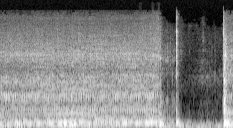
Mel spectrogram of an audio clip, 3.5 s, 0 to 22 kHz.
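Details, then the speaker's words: Mercedes W126 560SEL rear electric seat after repair; even motor whir holding a steady tone for a couple of seconds, then stopping with a clean click, somewhat noisy but moving fine; normal seat motor operation. "Now let's move on both sides again. You may hear it's quite noisy but I would agree with you little bit noisy but I think I think when um all the kicks back on and what not I don't think you're really going to hear them get huge."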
